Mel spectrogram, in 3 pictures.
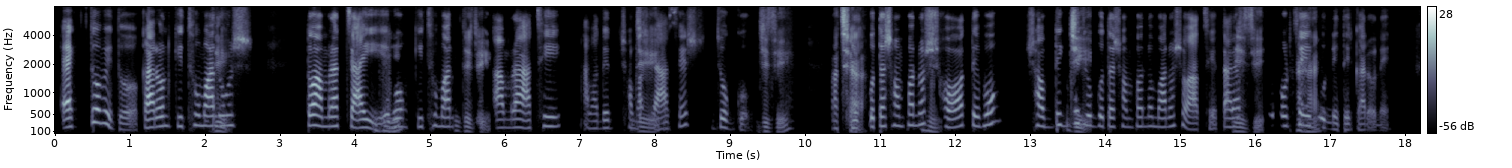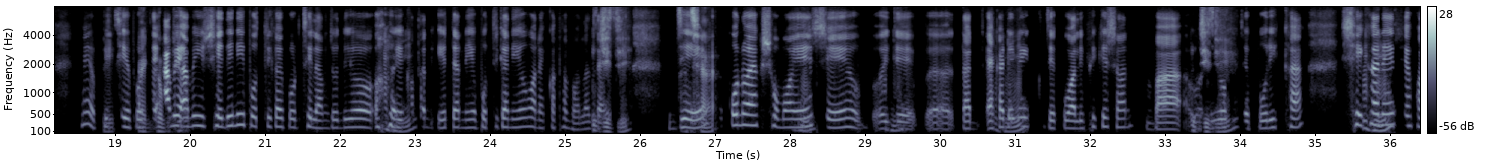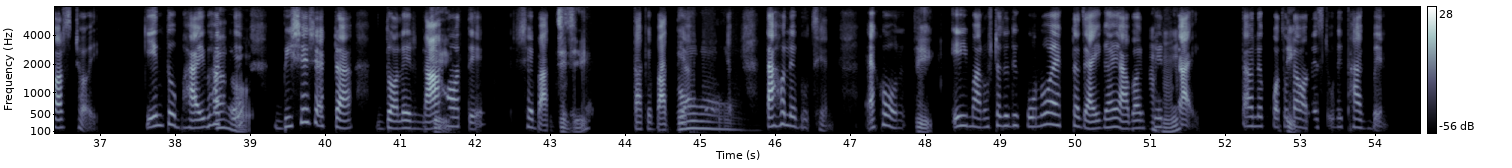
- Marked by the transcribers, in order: tapping; "কিছু" said as "কিথু"; static; "কিছু" said as "কিথু"; "আছে" said as "আছেস"; distorted speech; other background noise; chuckle; "এটা" said as "এতা"; in English: "qualification"; drawn out: "ও"
- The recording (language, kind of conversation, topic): Bengali, unstructured, সরকারি আর্থিক দুর্নীতি কেন বন্ধ হচ্ছে না?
